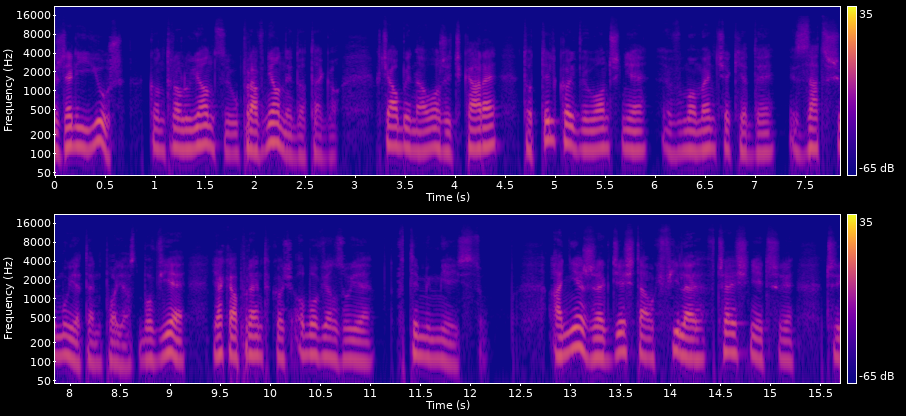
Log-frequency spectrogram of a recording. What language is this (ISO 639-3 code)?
pol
